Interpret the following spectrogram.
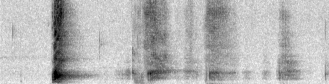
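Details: Boston terrier indoors playing with its owner's foot: one loud sharp bark followed by three softer, shorter barks spaced about half a second apart, with a faint human voice between.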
